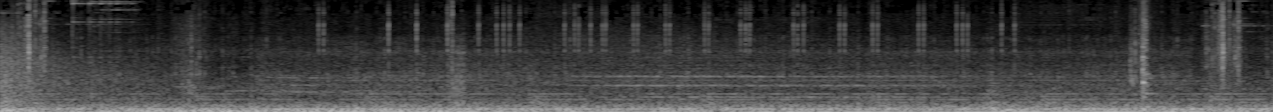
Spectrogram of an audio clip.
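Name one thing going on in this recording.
Menu selections click softly, one after another.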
